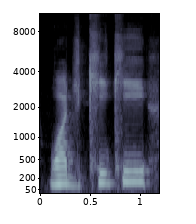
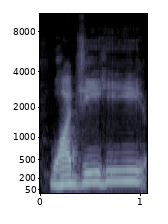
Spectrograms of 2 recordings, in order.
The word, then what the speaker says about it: Wojcicki: Some people say Wajkiki, some people say Wajki, some people say Wajihi, or something.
